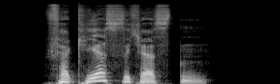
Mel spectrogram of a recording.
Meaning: 1. superlative degree of verkehrssicher 2. inflection of verkehrssicher: strong genitive masculine/neuter singular superlative degree
- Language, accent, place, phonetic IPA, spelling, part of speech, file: German, Germany, Berlin, [fɛɐ̯ˈkeːɐ̯sˌzɪçɐstn̩], verkehrssichersten, adjective, De-verkehrssichersten.ogg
